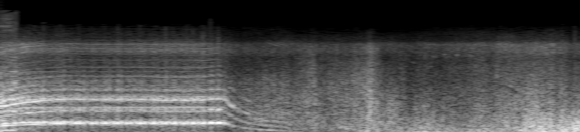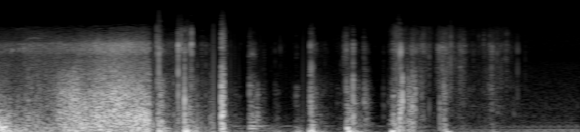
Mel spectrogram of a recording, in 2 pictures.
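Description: FPV racing quadcopter's small brushless motors whining, then dropping sharply in pitch as they wind down about two seconds in. A rising rush of wind noise follows as the quad falls. From about five and a half seconds a quick series of sharp knocks and thuds comes as it crashes through branches into the grass.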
